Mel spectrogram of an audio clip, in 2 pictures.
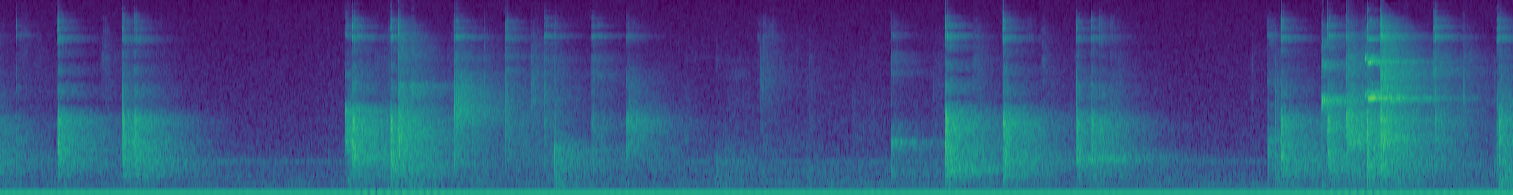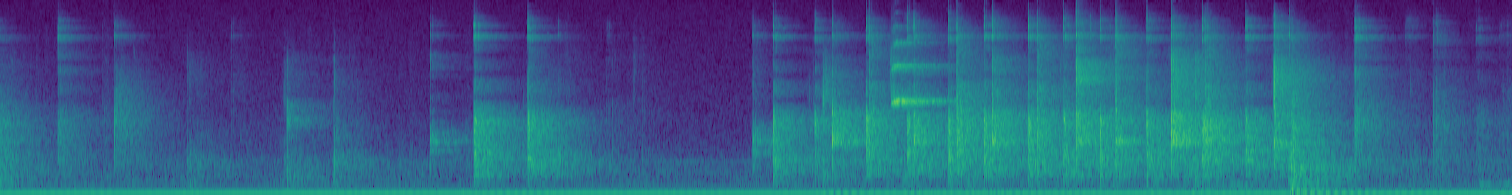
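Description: Table tennis ball clicking off rackets and the table in several short rallies, quick series of sharp ticks separated by pauses, with the longest and fastest exchange near the end.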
